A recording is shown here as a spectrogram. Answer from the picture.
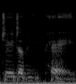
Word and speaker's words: JW PEI: large social media presence and she pronounces it JW Pay. So okay we're going to take Aria's lead and just go with that.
